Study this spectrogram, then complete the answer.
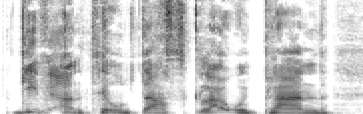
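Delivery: high-pitched pleading voice. A narrator's reading. Billy urges his friends to use the daylight, pleading. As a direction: press the plea, high and insistent. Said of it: "Billy pleads".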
